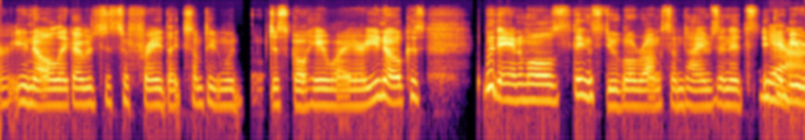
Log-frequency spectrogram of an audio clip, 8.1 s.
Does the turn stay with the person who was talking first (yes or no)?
yes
